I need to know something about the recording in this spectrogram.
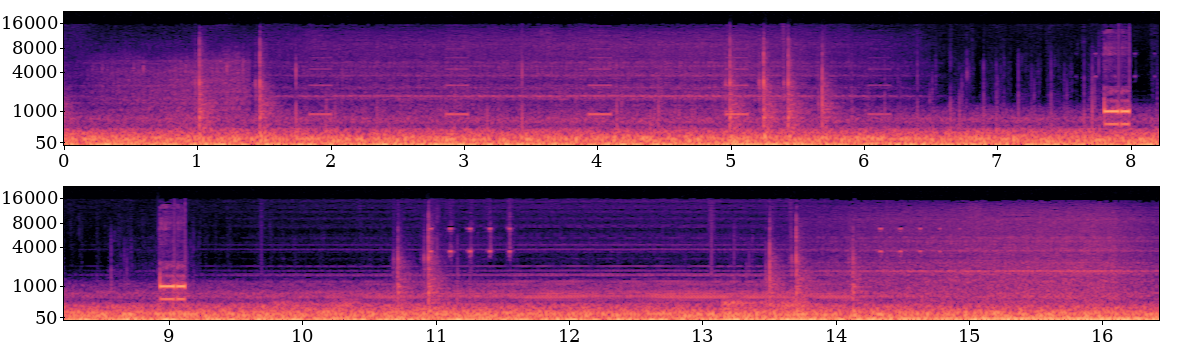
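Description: Quick soft footsteps patter along a hard floor.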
